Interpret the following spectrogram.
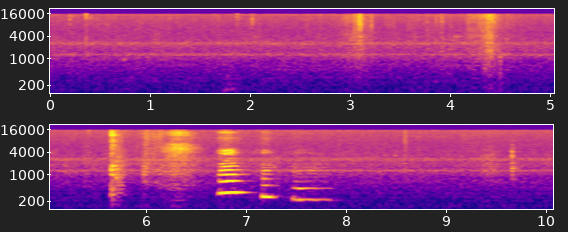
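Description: A quiet room with a faint steady whine; about six seconds in, a click and a brief hiss, then a woman hums three short notes through closed lips while a suction lip-plumper cup is sealed on her mouth.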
